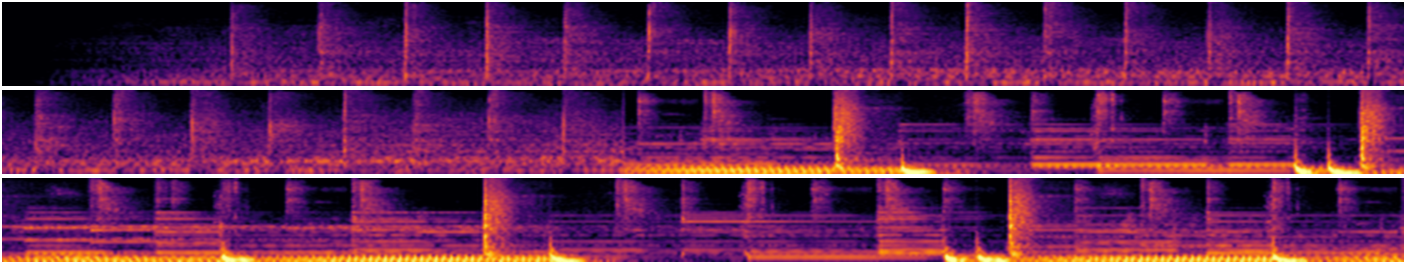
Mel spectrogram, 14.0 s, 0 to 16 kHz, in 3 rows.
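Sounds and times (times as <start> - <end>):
electronic music with ticking beat: 0.7 - 14.0
loud bass-heavy music: 6.3 - 11.6, 12.5 - 14.0.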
